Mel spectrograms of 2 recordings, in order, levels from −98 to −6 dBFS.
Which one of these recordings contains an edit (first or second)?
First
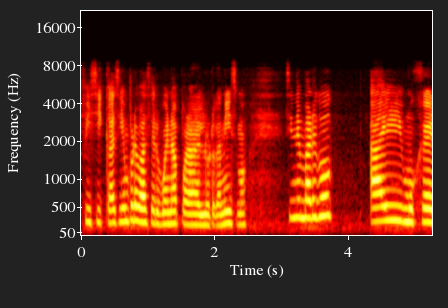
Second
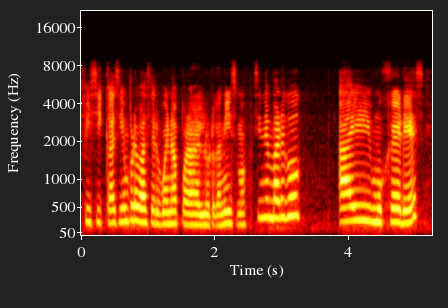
second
